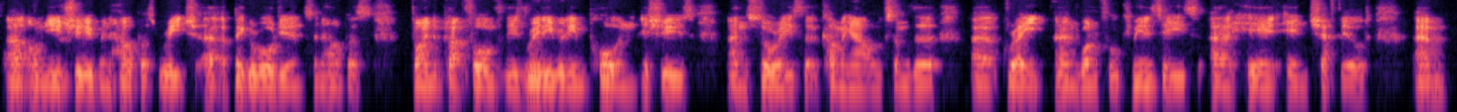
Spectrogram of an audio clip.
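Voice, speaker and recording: A man's voice: lowish voice, flat delivery, normal speed, bright, forceful tone, rough recording. A man hosting and moderating a live-streamed panel, polite and hesitant, with many fillers and repeats. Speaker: event host and moderator.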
